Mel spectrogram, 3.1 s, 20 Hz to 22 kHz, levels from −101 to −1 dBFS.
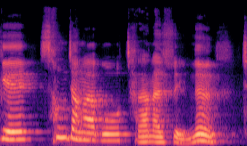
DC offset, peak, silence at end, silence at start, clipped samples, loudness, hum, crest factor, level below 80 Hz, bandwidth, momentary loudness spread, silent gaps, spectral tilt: under 0.1%; -6 dBFS; 0 s; 0 s; under 0.1%; -23 LUFS; none; 16 dB; -66 dBFS; 12 kHz; 7 LU; none; -5.5 dB/octave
